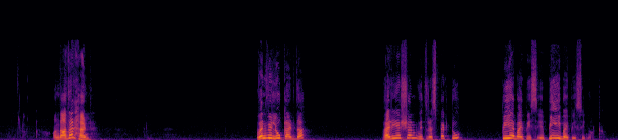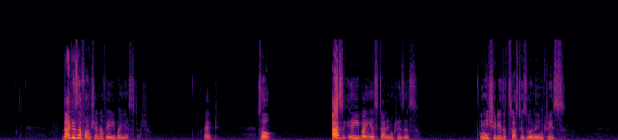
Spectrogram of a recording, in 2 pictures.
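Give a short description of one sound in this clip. A man lectures calmly into a clip-on microphone, in short bursts with pauses.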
